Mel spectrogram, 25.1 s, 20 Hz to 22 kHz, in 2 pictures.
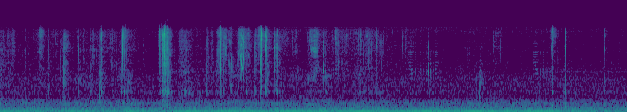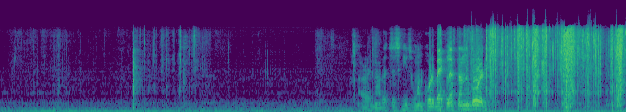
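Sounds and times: steady low hum: 0.0 - 25.0
plastic card sleeve rustling: 15.4 - 16.8, 21.5 - 25.0.

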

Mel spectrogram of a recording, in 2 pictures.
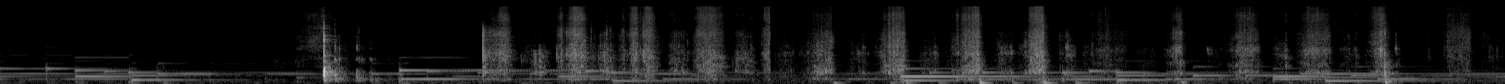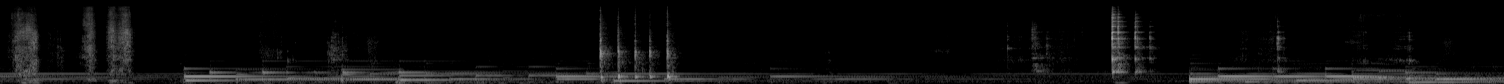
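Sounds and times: soft piano music: 0.0 - 30.0
knife chopping on wooden board: 4.8 - 16.4
vegetable rasping on metal grater: 4.8 - 16.4.

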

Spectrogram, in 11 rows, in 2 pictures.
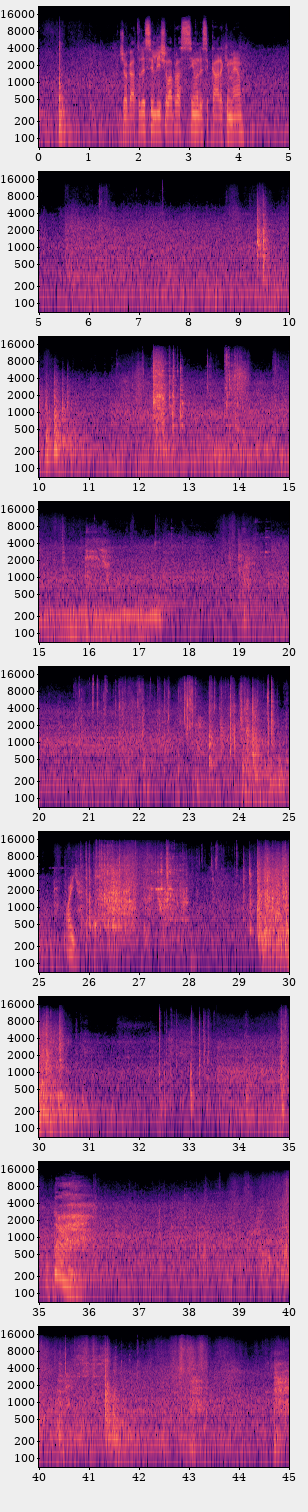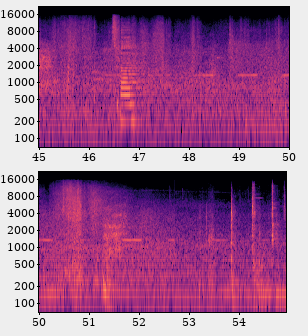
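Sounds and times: scrap metal clanking and scraping: 11.9 - 16.4, 21.2 - 31.0, 38.8 - 51.5.

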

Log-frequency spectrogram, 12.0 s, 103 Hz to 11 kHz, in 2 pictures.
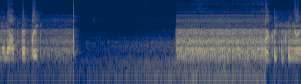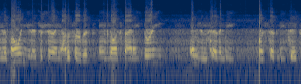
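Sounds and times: radio transmission hiss: 0.0 - 1.5, 3.5 - 12.0
radio squelch click: 8.0 - 8.9.

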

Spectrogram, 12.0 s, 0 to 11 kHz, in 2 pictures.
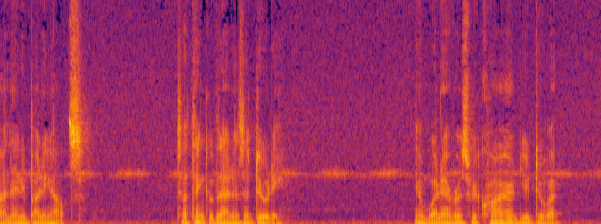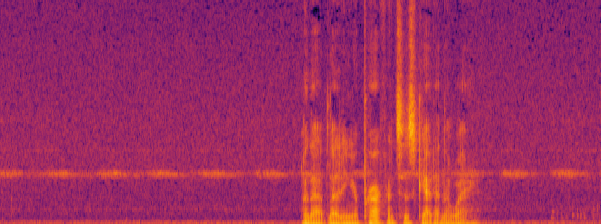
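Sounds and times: crickets chirring: 0.0 - 12.0
low background hum: 0.0 - 12.0.

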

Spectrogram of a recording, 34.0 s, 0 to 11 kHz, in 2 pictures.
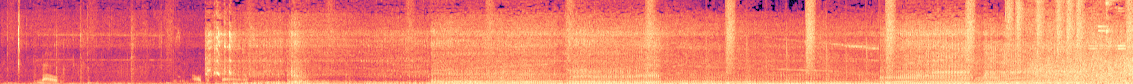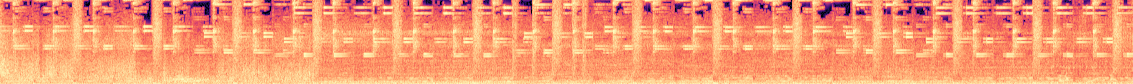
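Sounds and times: background music: 0.0 - 33.9
motorcycle engine accelerating: 3.1 - 33.9.

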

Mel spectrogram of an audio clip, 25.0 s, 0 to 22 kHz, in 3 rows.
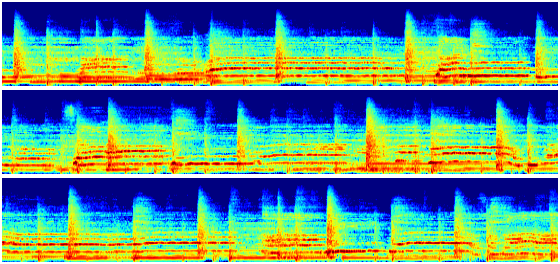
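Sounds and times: drum or cymbal hits: 0.0 - 25.0
live band playing slow song: 0.0 - 25.0
woman singing into microphone: 0.0 - 25.0.

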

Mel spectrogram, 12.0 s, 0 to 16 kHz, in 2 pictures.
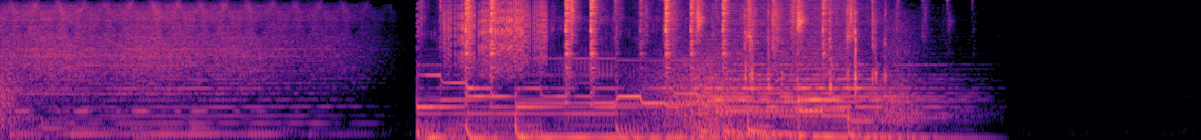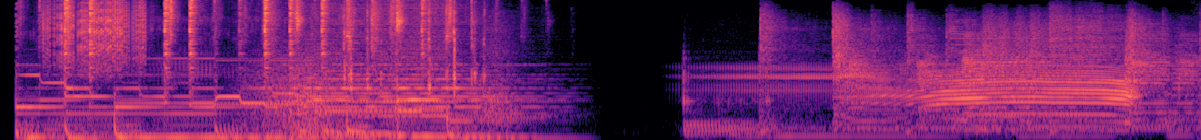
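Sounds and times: cow mooing: 9.4 - 12.0.

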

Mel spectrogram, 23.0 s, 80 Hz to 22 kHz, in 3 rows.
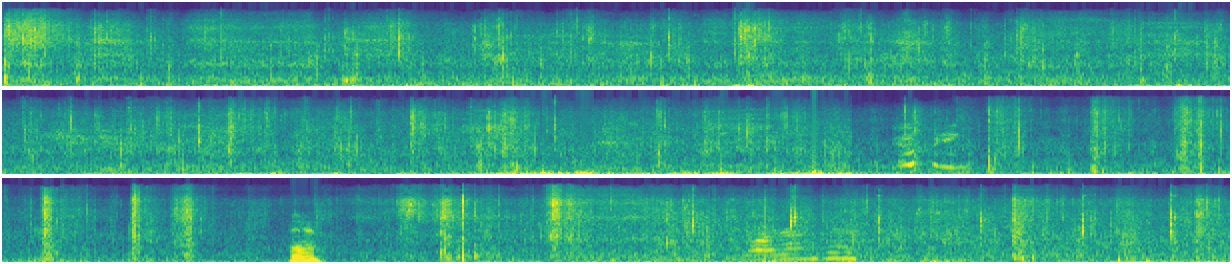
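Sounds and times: footsteps crunching dry leaves: 0.0 - 23.0.

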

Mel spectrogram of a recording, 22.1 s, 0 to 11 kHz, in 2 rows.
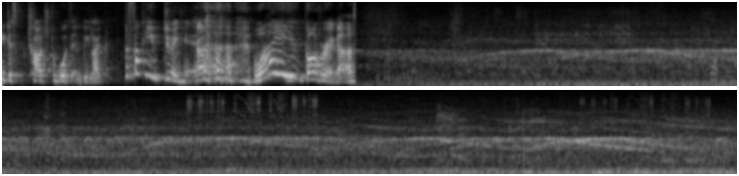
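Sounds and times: police sirens wailing: 5.3 - 22.0.

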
